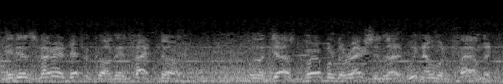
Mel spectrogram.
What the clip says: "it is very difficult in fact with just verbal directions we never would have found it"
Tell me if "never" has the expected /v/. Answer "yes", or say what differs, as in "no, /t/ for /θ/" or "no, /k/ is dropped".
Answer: no, /v/ is dropped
